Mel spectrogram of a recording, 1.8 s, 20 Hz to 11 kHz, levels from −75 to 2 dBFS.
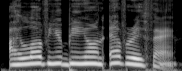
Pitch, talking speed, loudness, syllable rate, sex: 260 Hz, 165 wpm, -15 LUFS, 5.0 syllables/s, female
